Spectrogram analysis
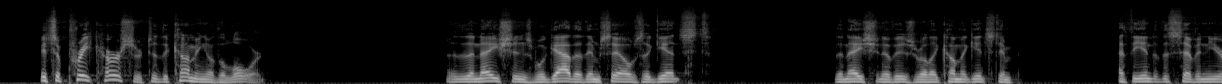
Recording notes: This message was delivered on December 17, 2023, during our morning service.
